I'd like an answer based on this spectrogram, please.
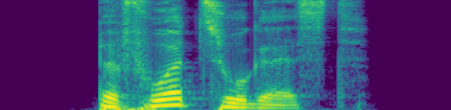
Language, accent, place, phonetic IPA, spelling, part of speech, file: German, Germany, Berlin, [bəˈfoːɐ̯ˌt͡suːɡəst], bevorzugest, verb, De-bevorzugest.ogg
- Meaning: second-person singular subjunctive I of bevorzugen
